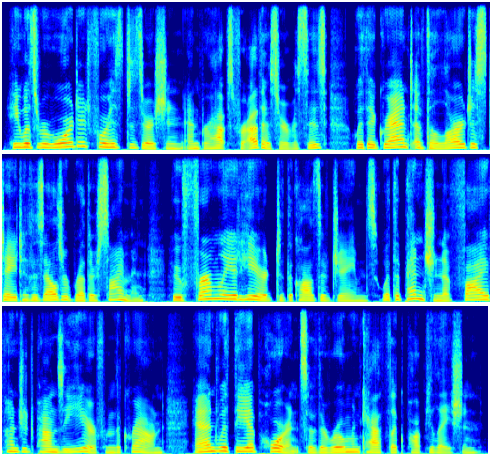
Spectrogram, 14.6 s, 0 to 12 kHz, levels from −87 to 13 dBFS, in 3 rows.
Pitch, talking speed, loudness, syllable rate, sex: 220 Hz, 215 wpm, -19 LUFS, 6.0 syllables/s, female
